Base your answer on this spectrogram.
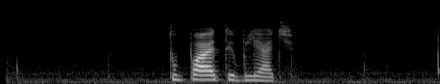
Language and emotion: Russian, angry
